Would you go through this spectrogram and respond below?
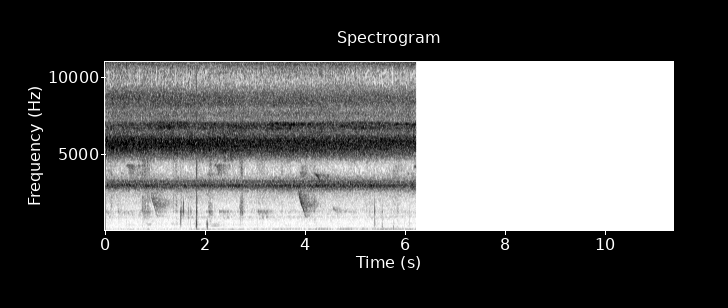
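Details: Deep inside a very large sal forest full of mosquitoes, a dense chorus of crickets all around gives a steady, high, shrill ringing, with a few footsteps and rustles.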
